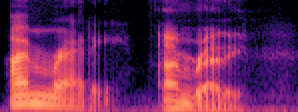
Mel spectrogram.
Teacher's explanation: notice how your voice Falls at the end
